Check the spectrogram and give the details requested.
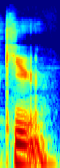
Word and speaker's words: queue: Let's hear out what the internet has to say. How do you pronounce this? Q. Okay. It is Q.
